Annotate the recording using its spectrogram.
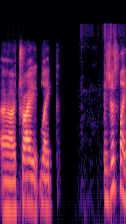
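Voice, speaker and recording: Speaking with an Arabic accent, a man with a fairly high pitch talks at a moderate pace in a dry, close sound with no echo. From Egypt. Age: 20s. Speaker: language learner, channel host. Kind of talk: interview. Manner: halting.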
